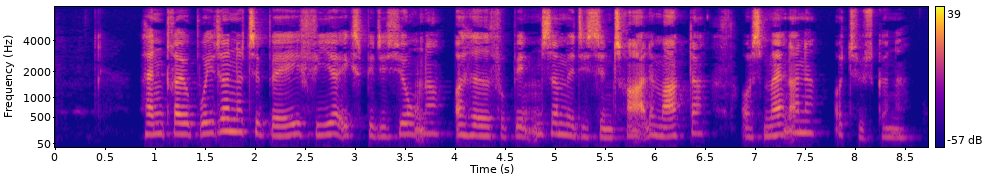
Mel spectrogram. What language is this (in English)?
Danish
